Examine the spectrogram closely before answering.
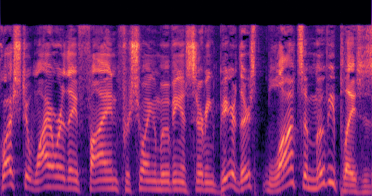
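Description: A man speaks very fast in a fairly high voice with vocal fry. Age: 30s. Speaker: radio show co-host. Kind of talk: casual radio banter. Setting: radio studio.

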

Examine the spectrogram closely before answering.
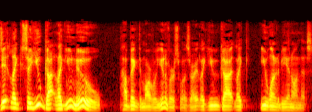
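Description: Speaking at a moderate pace, a man with a medium-pitched voice uses lively intonation and big swings in loudness. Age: 50s. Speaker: podcast host. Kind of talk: casual chat; scripted announcement. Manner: animated.

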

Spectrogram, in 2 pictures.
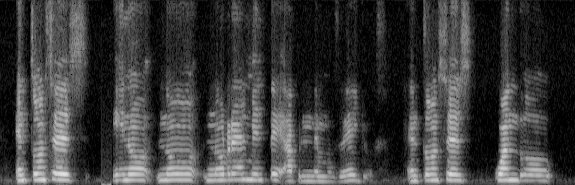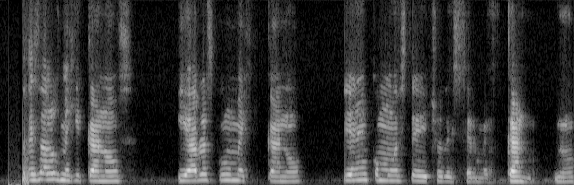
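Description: Her loudness swinging widely, a woman speaks at a high pitch and fairly slow pace with fairly even intonation. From Guadalajara, Jalisco, Mexico. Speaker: guest speaker on Afro-Mexican identity. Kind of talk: casual chat.

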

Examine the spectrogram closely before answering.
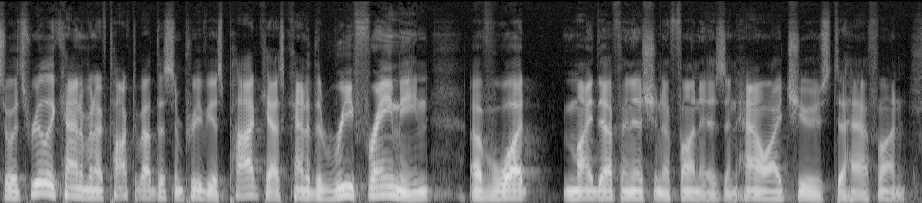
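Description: A normal speaking voice from a man, medium in pitch with lively intonation at a moderate pace, on a very clean recording with a silent background. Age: 40s. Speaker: podcast host, sobriety counselor. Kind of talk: casual monologue. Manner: casual, filler-heavy.

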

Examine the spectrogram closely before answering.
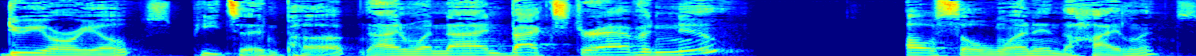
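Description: Quiet background behind a man with an ordinary speaking voice, medium pitch and ordinary pitch variation. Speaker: radio host. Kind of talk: live sports talk radio banter, bright and chatty. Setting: radio studio.

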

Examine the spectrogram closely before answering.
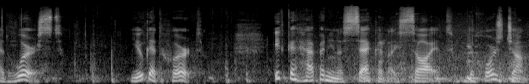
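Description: Long pauses come often as a woman speaks at a moderate pace and medium pitch, her pitch swinging very widely over noticeable background noise. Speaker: news reporter.

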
